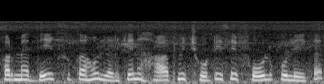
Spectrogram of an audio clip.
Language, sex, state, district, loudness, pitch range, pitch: Hindi, male, Chandigarh, Chandigarh, -15 LUFS, 195-245 Hz, 220 Hz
